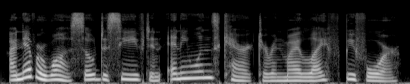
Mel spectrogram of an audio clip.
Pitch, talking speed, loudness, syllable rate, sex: 215 Hz, 175 wpm, -17 LUFS, 5.5 syllables/s, female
